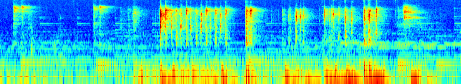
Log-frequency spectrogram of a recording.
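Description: Someone types code on a computer keyboard in irregular bursts of close, clicky keystrokes with brief pauses between runs, with no talking over it.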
